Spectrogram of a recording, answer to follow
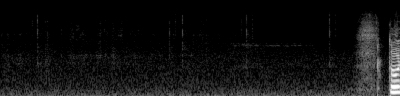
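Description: Faint, scattered light clicks and scratches of a stylus writing on a tablet. Near the end comes a breath, and a man's voice starts speaking.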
